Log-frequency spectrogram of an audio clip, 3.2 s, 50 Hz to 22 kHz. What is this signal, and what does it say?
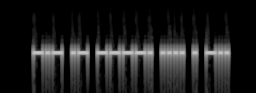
Morse code, heard as a keyed tone, about 29 wpm, 700 Hz. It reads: KA9HED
